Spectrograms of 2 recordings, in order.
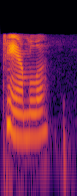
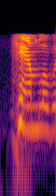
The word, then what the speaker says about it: Tamla: My name is Tamla. – Pamela. – Tamla with a T.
